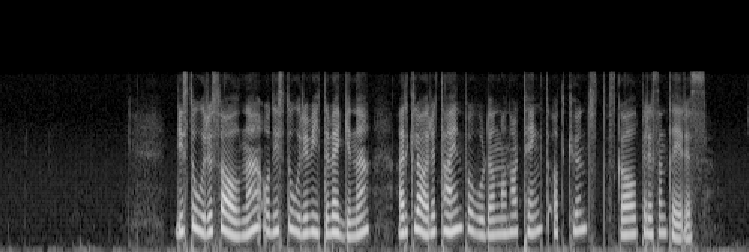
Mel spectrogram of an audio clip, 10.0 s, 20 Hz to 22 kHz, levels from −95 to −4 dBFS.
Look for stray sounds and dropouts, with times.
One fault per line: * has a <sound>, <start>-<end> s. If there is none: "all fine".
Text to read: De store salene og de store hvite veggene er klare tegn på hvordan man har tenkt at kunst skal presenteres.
all fine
